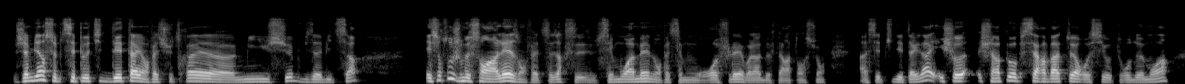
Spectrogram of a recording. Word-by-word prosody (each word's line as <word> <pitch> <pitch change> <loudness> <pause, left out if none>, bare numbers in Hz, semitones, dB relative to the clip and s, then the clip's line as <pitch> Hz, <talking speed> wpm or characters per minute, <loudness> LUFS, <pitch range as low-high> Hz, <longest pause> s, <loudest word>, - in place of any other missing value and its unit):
j'aime 155 +2 +3
bien 205 +2 +6
ce 165 - 0
p 140 - -10
ces 160 - +1
petits 145 -1 -1
détails 155 +1 +5
en 120 - -2
fait, 120 - -1
je - - -12
suis - - -12
très, 150 0 +1
heu, 115 -6 +2
minutieux, 125 +7 -5
vis-à-vis 115 -1 -5
de - - -23
ça. - - -6 0.6
Et 150 - +2
surtout 200 - 0
je 160 - -2
me 155 - +3
sens 135 -3 +4
à 125 - +5
l'aise, 160 -3 +8
en 110 - -7
fait, 100 -1 -8
c'est-à-dire 120 +3 -6
que - - -17
c'est 105 -2 -10
c'est 95 +5 -9
moi-même, 125 +3 0
en 105 - -7
fait, 110 - -9
c'est 105 - -12
mon 100 -1 -10
reflet, 115 +3 -3
voilà, 100 -2 -6
de 95 - -11
faire 90 0 -11
attention 100 +3 -13 0.3
à - - -11
ces - - -9
petits - - -16
détails-là. 115 0 0
Et - - -5
je 150 - -5
suis 150 - -1
o 150 - +8
je 155 - -7
suis 150 - -3
un 140 - +1
peu 175 - 0
observateur 135 -5 +2
aussi 110 +1 -7
autour 105 0 -10
de 105 0 -6
moi. 125 +8 -5
125 Hz, 290 wpm, -21 LUFS, 110-150 Hz, 0.6 s, l'aise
